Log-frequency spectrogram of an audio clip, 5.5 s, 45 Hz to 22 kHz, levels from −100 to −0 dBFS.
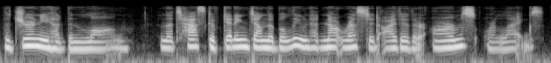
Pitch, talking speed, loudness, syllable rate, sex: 205 Hz, 230 wpm, -19 LUFS, 5.3 syllables/s, female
